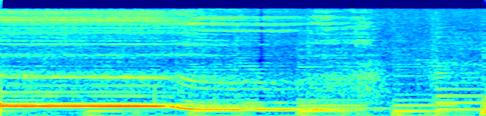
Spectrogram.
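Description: A woman singing a wordless held "ooh" that slides down in pitch about a second in, over a fingerpicked acoustic guitar with a capo.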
